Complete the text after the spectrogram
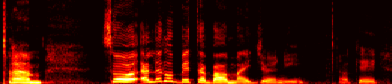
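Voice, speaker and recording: On a very clean recording with a silent background, a woman with a Ghanaian accent speaks at a fairly high pitch. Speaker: university professor, award recipient. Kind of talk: award acceptance speech.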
